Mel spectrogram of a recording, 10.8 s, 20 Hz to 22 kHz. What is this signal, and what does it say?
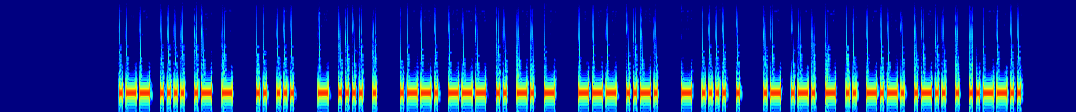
Morse code, heard as a keyed tone, about 36 wpm, 700 Hz. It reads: WHAT IS THE POINT OF THE ARTICLE?
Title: Sentences from Top 1000 Words - Review Part 5 - 35wpm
